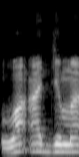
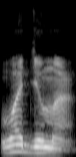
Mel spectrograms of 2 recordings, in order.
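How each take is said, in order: First: A glottal catch separates wa from ajma. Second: Wa runs smoothly into jma with no catch. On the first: The speaker calls it wrong. "എന്നല്ല" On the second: The speaker calls it right. "അവിടെ ആ ഹ- അലിഫ് ഉച്ചരിക്കേണ്ടതില്ല"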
